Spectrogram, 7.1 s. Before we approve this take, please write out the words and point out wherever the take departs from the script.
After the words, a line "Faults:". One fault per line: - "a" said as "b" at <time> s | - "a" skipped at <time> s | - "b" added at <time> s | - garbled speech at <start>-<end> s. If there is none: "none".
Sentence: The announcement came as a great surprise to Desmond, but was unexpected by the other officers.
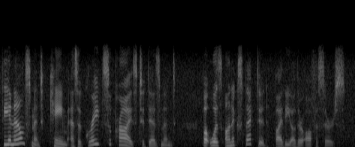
The announcement came as a great surprise to Desmond, but was unexpected by the other officers.
Faults:
none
